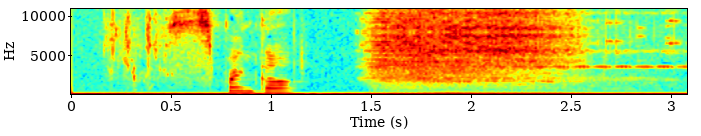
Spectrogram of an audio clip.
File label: sprinkle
